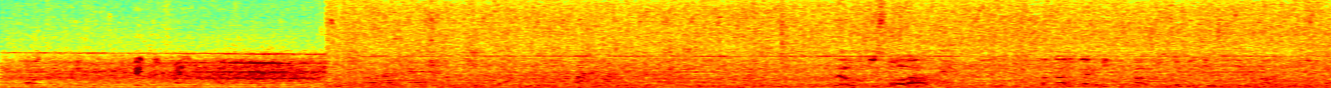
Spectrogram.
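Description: A jet airliner's engines rumble steadily as it taxis nearby.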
